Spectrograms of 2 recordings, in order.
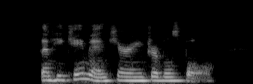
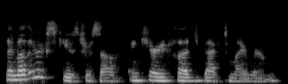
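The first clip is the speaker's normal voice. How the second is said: usual speaking voice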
